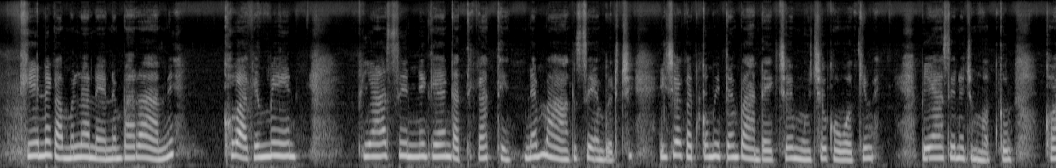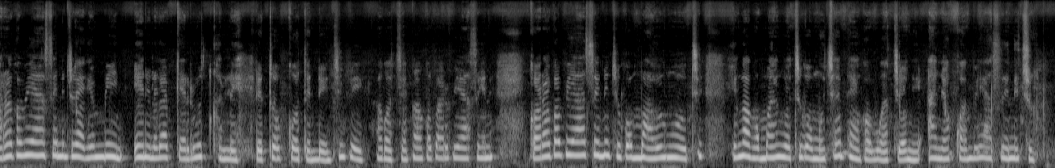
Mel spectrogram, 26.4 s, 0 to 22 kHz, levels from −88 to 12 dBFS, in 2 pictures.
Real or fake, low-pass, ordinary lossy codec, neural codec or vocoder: fake; none; none; vocoder, 44.1 kHz, 128 mel bands, Pupu-Vocoder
